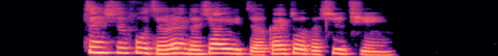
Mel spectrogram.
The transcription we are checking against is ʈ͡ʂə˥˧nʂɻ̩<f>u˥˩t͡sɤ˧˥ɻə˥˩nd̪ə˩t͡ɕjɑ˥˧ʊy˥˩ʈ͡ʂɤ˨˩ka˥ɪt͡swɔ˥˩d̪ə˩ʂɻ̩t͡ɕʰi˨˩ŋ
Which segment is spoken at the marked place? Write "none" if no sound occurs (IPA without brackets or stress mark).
f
